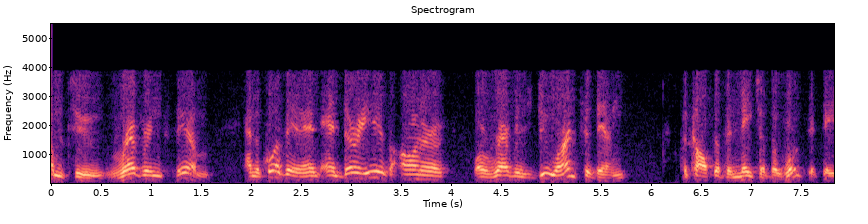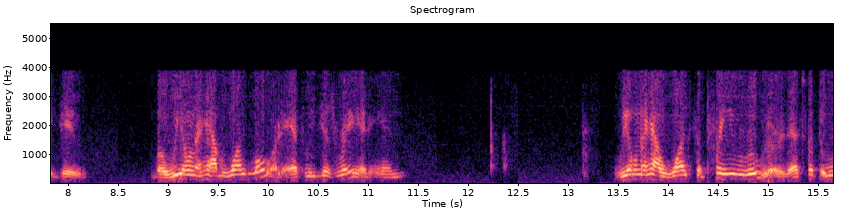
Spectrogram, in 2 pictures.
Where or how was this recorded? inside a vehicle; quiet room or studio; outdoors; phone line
phone line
